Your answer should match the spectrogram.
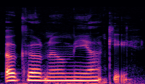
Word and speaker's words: okonomiyaki: Best thing I ate in Tokyo, it was okonomiyaki. – That's how you say it. That's correct.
